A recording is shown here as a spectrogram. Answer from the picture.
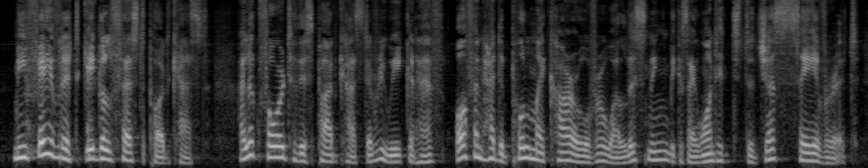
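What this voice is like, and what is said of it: Attempted Irish accent. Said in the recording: “I'm going to attempt an Irish accent as I read it.”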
